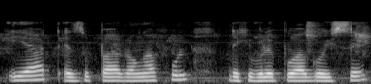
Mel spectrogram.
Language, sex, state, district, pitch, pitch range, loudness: Assamese, female, Assam, Kamrup Metropolitan, 175 Hz, 170-190 Hz, -16 LUFS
